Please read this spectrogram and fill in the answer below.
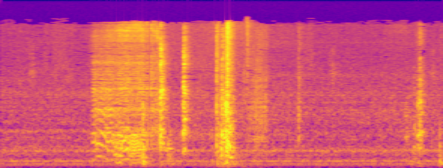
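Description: Painting tools handled at the easel: a short scratchy swish of about half a second, then two sharp knocks, the second the loudest, over a faint steady hum.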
